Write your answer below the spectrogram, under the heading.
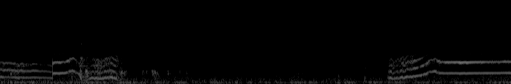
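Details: Mad male kitten giving strange low yowls, a wavering moan that breaks off, then a rising drawn-out wail at the end, with a steady low hum underneath.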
